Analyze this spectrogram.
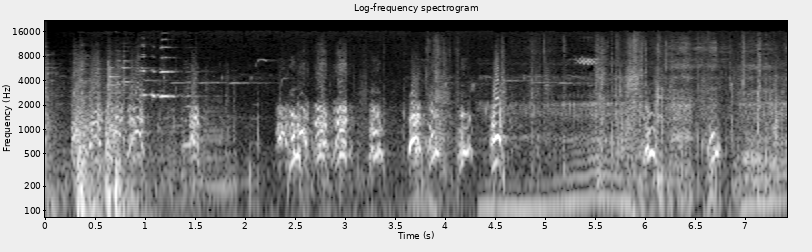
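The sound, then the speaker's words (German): Several dogs bark in loud, overlapping bursts while being fed raw kidneys, a rapid irregular chorus of barks with some growling undertones and no one speaking. “Was machen Sie mit meinen Hunden? Sie vergiften sie.”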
